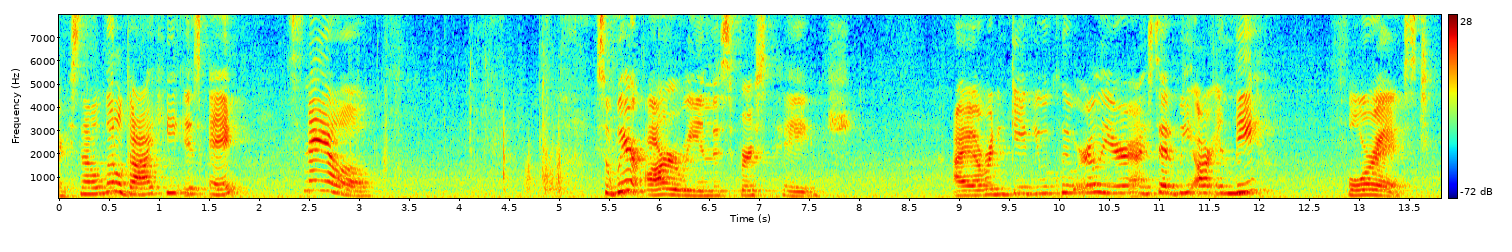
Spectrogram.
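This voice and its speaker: High, lively woman hosting children's story time. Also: slow pace. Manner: expressive, addresses young children with leading questions. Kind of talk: interactive picture book read-aloud with questions to children. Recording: roomy echo, faint background noise.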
